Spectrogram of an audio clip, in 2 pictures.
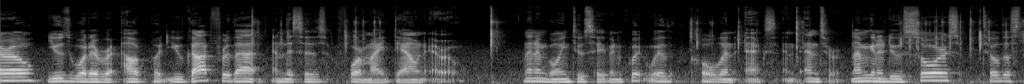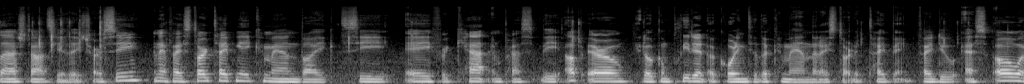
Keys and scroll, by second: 2.5 Escape, 2.8-4.3 typing, 4.9 Escape, 7.0 shift+;, 7.4 x, 8.0 Return, 8.4-11.5 typing, 13.7 c, 14.4 a, 15.9 Up, 19.4 BackSpace, 19.7 s, 19.9 o.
